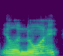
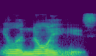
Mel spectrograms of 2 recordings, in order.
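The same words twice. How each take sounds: First: The word is said with no extra sound. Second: The word is said with an extra sound added. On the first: The speaker calls it right. "instead of saying Illinois" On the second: The speaker calls it wrong. "saying Illinois"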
